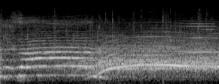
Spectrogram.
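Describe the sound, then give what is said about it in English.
Tens of thousands of people in a downtown Tel Aviv plaza cheer as images of released hostages are shown. Loud massed voices roar steadily, with high whoops and shouts rising above the crowd. “Cheers erupted as the images of the released hostages are transmitted to tens of thousands gathering in a downtown Tel Aviv plaza dubbed Hostages Square.”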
